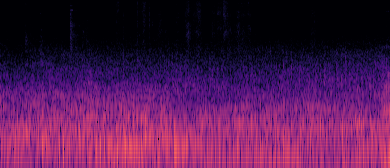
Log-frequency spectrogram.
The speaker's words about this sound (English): Helicopters are hovering over a specific street here. Um, I'm gonna go take a look. Let's go see what they might be looking for. See what they might be checking out here. Yeah, these guys are hovering close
